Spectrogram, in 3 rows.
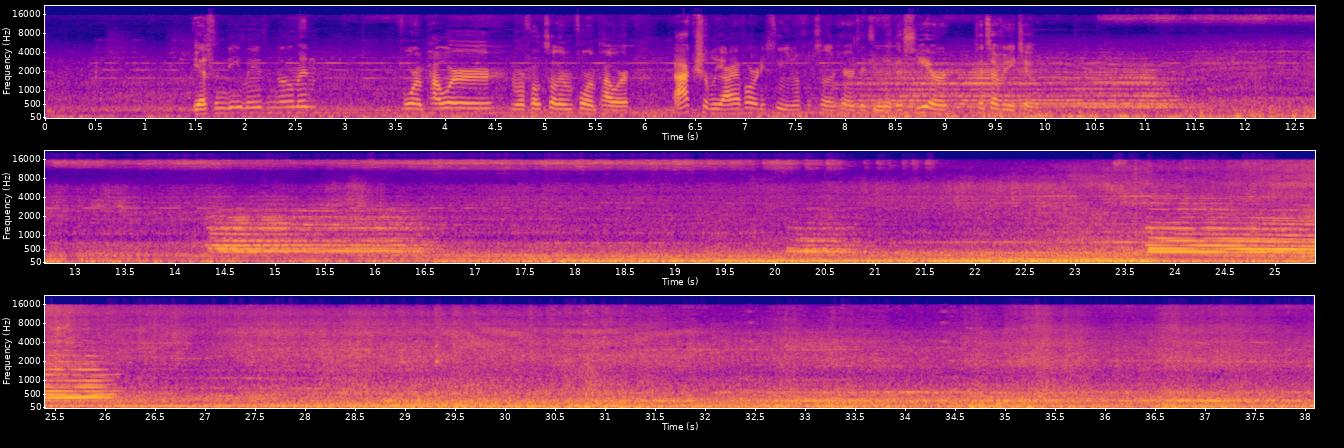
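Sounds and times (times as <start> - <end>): diesel locomotives rumbling past: 0.0 - 38.0
locomotive air horn blasts: 8.2 - 11.5, 14.3 - 16.7, 20.1 - 20.9, 23.7 - 26.2.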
